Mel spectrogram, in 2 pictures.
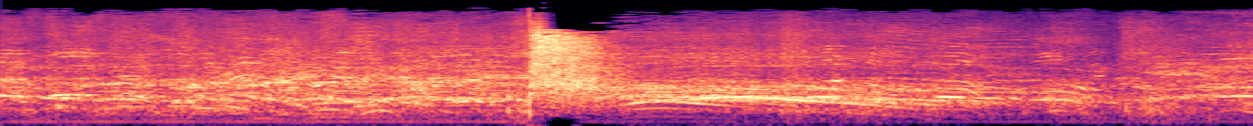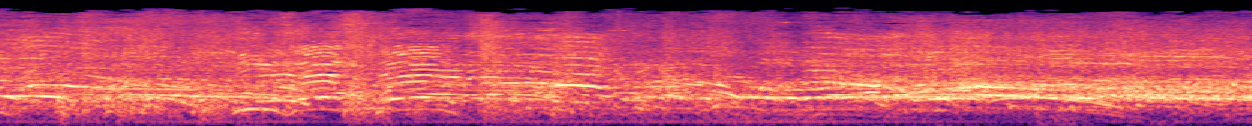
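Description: Crowd of wrestling spectators shouting and cheering, many voices overlapping without a break, with one sharp crack about three seconds in.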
